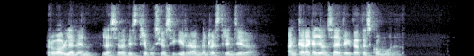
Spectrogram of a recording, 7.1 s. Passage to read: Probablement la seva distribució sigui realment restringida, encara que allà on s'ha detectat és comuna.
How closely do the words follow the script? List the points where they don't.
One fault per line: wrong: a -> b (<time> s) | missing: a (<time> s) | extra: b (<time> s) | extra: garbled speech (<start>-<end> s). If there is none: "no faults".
no faults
